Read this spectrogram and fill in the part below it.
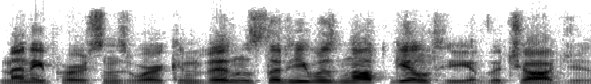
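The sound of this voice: A man speaks at a fairly low pitch. His voice makes big pitch swings.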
